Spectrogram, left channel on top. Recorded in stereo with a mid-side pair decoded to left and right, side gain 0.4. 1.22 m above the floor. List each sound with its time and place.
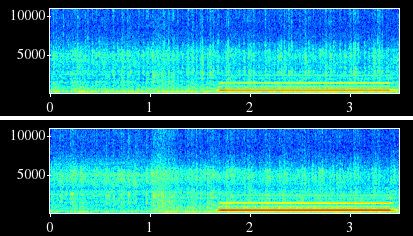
1.6 s a flute: 40° right, 1.1 m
